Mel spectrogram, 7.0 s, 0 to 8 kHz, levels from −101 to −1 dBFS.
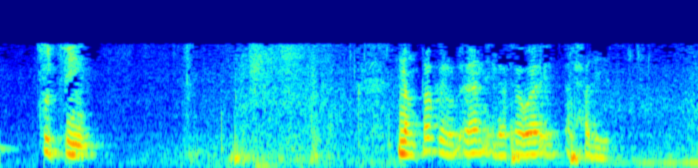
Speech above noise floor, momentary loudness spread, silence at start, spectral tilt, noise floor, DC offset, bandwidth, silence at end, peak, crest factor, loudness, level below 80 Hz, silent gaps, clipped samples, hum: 29 dB; 23 LU; 0 s; -6 dB/octave; -63 dBFS; under 0.1%; 3.9 kHz; 0 s; -14 dBFS; 24 dB; -36 LUFS; -58 dBFS; none; under 0.1%; none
